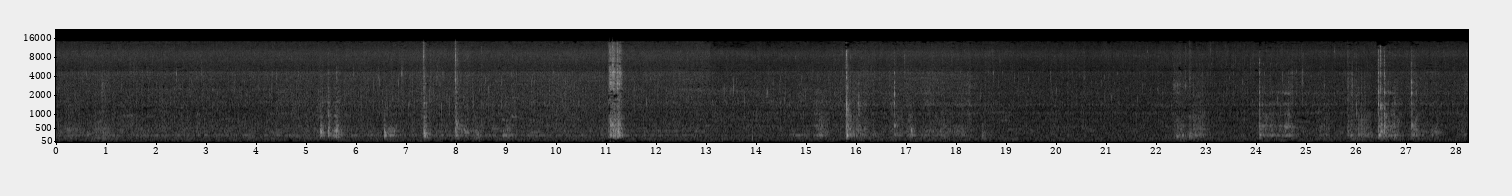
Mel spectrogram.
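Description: Jackfruit-seed chops deep-frying in hot oil in a pan: a steady sizzle. A wire-mesh skimmer knocks and scrapes against the pan now and then as the chops are turned and lifted, with one sharp knock louder than the rest.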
